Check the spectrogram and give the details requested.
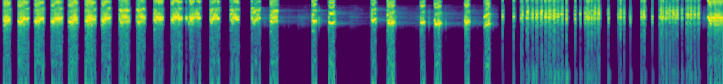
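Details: Swiftlets, premium calling sound: a long series of rapid, dry echo-like clicks, then dense, high chattering twitter toward the end.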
